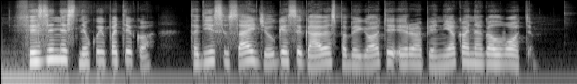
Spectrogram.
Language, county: Lithuanian, Vilnius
